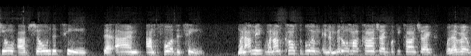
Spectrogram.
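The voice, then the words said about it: New York accent. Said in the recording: “somebody with a New York accent”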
